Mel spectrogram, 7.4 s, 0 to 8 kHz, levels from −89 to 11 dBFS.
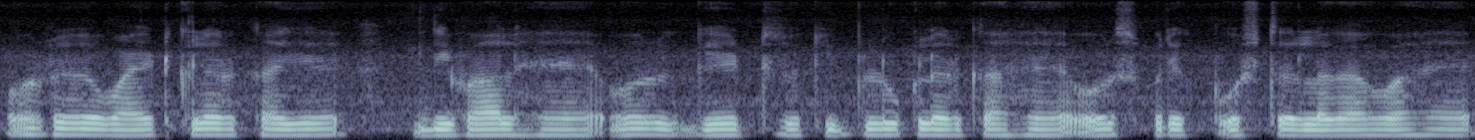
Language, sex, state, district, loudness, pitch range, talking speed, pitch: Hindi, male, Jharkhand, Deoghar, -17 LUFS, 115-120 Hz, 195 wpm, 120 Hz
